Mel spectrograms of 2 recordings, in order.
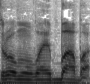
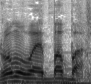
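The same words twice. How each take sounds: First: The stress in баба is on the first syllable. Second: The stress in баба is on the last syllable. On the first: The speaker calls it wrong. "неправильно говорить ромовая баба" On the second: The speaker calls it right. "Помните Али-баба? Вот то же самое"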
